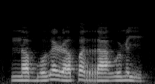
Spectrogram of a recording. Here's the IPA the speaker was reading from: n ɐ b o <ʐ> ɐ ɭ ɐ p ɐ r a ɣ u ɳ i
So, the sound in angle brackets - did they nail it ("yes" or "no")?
no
